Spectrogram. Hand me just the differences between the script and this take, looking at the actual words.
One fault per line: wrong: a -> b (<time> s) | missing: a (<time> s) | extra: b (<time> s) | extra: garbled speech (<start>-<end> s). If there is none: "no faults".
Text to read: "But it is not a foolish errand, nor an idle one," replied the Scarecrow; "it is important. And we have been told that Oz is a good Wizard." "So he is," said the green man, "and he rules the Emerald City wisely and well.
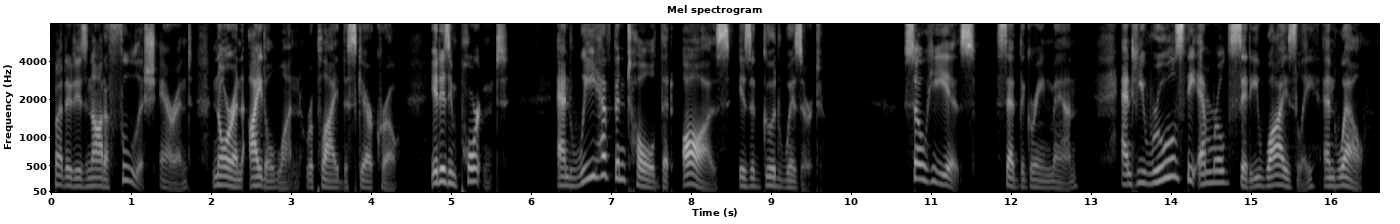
no faults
